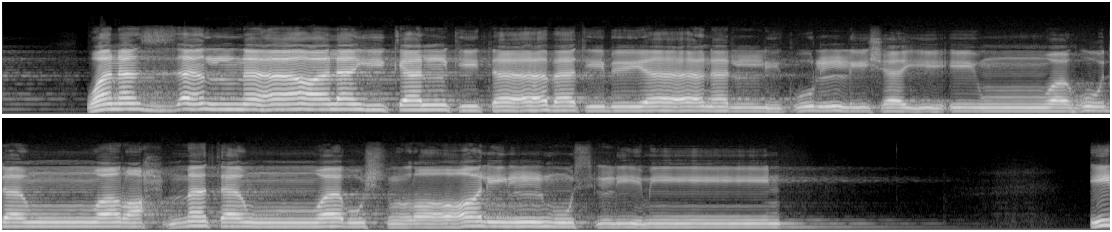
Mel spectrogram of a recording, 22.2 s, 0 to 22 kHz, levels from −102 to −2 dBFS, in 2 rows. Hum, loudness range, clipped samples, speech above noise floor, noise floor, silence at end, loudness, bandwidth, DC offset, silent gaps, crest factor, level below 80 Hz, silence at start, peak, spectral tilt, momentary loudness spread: none; 11 LU; under 0.1%; 58 dB; -79 dBFS; 0 s; -21 LUFS; 8.6 kHz; under 0.1%; none; 20 dB; -70 dBFS; 0.85 s; -2 dBFS; -6 dB/octave; 12 LU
